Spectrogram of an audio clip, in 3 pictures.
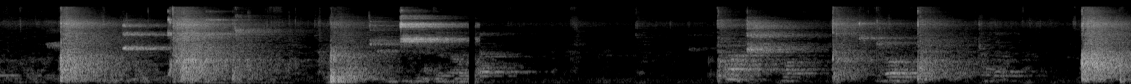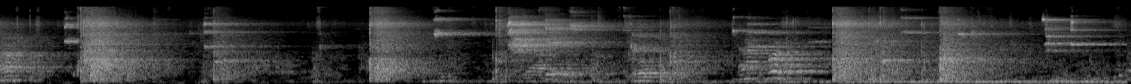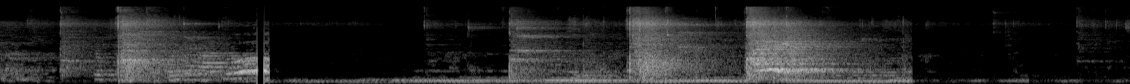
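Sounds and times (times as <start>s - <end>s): rackets striking shuttlecock: 0.4s - 3.8s, 10.8s - 22.6s, 26.8s - 31.8s.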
